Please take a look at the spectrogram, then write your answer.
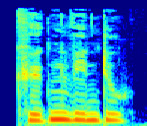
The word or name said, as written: køkkenvindue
